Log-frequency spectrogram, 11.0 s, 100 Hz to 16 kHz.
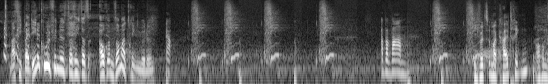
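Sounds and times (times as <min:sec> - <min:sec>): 
laughter: 0:00.0 - 0:02.9
speech: 0:00.2 - 0:04.2, 0:07.7 - 0:10.9
small cute sneezes: 0:03.8 - 0:05.7, 0:06.3 - 0:06.9, 0:08.6 - 0:09.6.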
